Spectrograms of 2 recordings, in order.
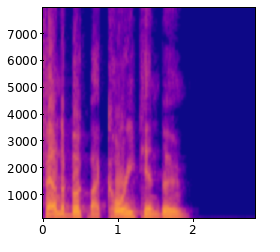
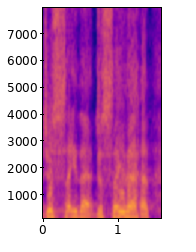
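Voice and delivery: coaxing church ladies; 8 semitones higher than usual. Retold or imitated. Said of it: "they said".

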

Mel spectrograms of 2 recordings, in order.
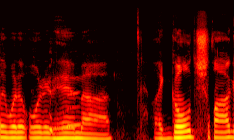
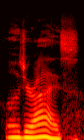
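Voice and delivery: guided meditation. Acted. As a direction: guide them on a calm imaginary trip. Leads a mock guided meditation.

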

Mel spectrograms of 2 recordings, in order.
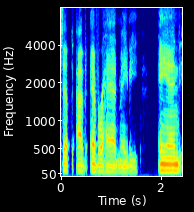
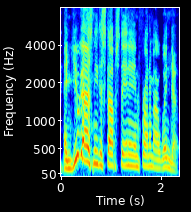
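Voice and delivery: scolding neighbour; 8 semitones higher, 3 dB louder than usual. Retold or imitated. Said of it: "He looks over at him and says".

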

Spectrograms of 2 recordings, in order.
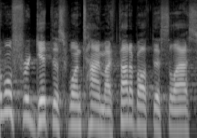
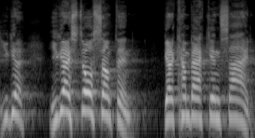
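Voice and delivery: guards' accusation; 7 semitones higher than usual. Retold or imitated. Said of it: "and they said".

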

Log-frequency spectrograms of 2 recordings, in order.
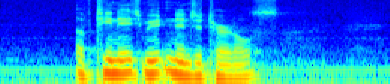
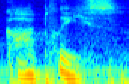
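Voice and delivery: hushed prayer; 6 dB quieter than usual. Retold or imitated. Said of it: "I thought".

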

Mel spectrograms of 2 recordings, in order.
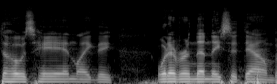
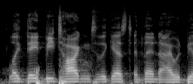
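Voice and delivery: usual speaking voice

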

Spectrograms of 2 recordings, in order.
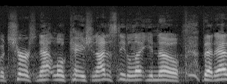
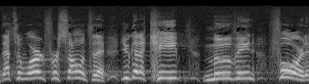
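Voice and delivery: loud, raised-pitch rallying sermon; full-force preaching; 5 semitones higher, 4 dB louder than usual. Acted. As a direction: drive each declaration home to the congregation. Preaches retold faith declaration.

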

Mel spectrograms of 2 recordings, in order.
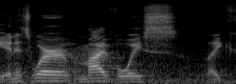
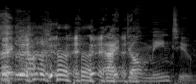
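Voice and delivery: laughing, louder, higher put-on Oklahoma twang; 6 semitones higher, 11 dB louder, much slower than usual. Shown as a demonstration. To the hosts, showing his pop's Oklahoma twang, laughing. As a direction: slip into a broad Oklahoma country twang, half laughing. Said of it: "'cause then we both start talking like this".

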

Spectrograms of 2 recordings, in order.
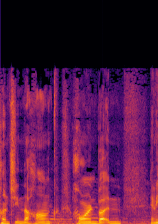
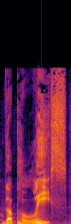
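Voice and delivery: ordinary delivery

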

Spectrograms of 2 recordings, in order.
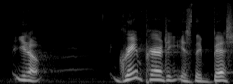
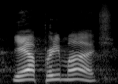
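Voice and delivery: laughing reply; 5 semitones higher, 7 dB louder than usual. Retold or imitated. Dad answering daughter, laughing.

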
